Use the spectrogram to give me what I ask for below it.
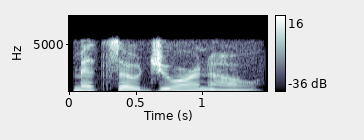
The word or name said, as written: Mezzogiorno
